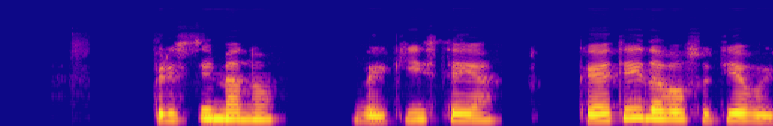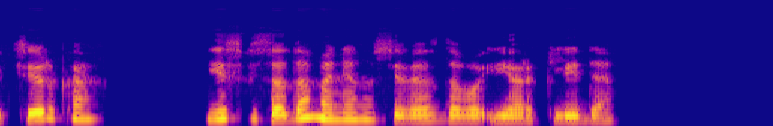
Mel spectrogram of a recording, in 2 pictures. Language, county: Lithuanian, Vilnius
